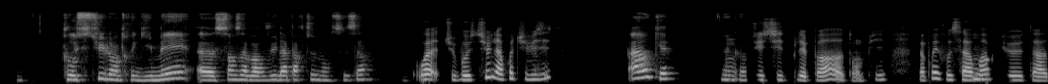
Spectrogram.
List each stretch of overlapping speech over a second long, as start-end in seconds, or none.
none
